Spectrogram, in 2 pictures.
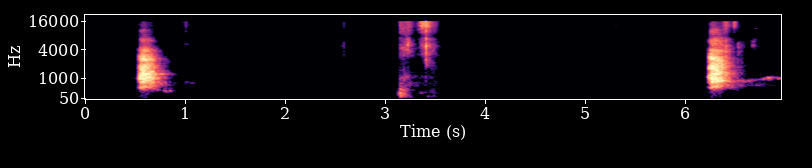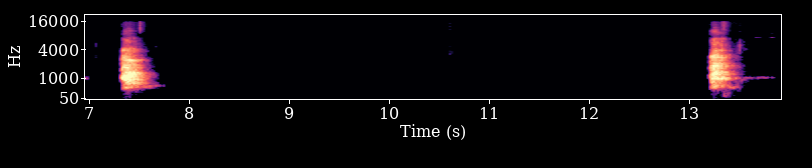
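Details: Cavalier King Charles Spaniel at a home raising emotional support animals, warm Friday morning, indoors; five short sharp barks scattered irregularly across the stretch with long silent gaps between them.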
